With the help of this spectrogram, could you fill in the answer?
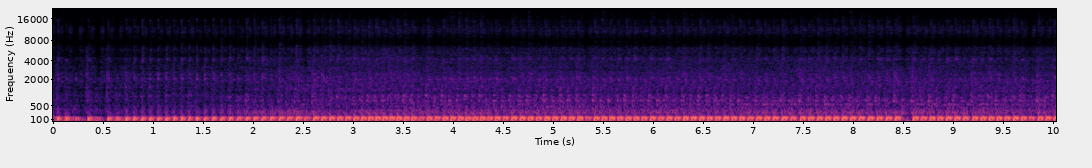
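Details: Honda GL100 CDI before rebuild, low compression, erratic carburetor, smoking: rough, uneven clatter about four beats a second over a lumpy, unsteady idle; most audible noise is said to be the clutch, carburetor running erratically.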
